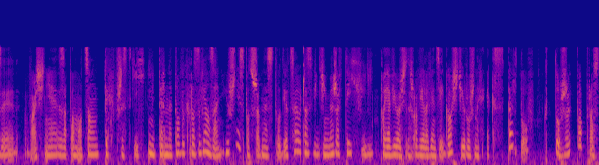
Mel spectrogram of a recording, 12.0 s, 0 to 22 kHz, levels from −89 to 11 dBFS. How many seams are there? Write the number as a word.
one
